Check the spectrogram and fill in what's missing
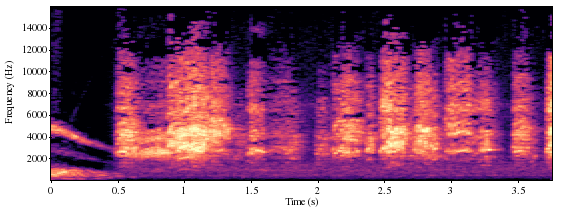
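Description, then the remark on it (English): Harsh, raspy squawks of monk parakeets, green and gray parrots nesting in Chicago, repeat in quick, overlapping loud bursts, with a brief descending whistle-like tone at the very start before the chattering calls take over. “Despite being known as monk parakeets, the green and gray squawkers are true parrots”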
